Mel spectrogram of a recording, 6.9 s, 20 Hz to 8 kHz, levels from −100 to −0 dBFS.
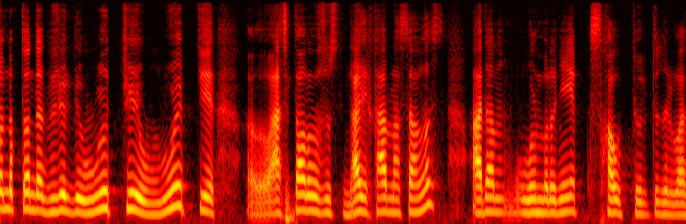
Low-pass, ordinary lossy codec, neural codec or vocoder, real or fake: none; none; codec, 16 kHz, 1 kbps, FunCodec, trained on Chinese and English, 50 frames a second; fake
